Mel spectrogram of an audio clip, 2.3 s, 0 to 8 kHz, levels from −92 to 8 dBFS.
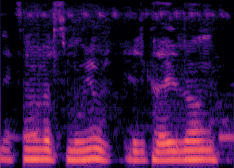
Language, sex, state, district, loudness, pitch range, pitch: Bengali, male, West Bengal, Paschim Medinipur, -25 LUFS, 155-170 Hz, 160 Hz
